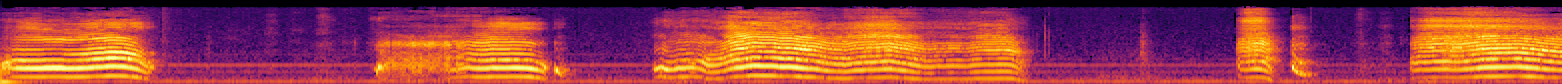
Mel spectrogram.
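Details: Irritable newborn boy held in mother's arms during a Gonstead chiropractic examination and adjustment: loud, rhythmic crying in clear wails with pauses for breath over a low hum; ordinary newborn crying.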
